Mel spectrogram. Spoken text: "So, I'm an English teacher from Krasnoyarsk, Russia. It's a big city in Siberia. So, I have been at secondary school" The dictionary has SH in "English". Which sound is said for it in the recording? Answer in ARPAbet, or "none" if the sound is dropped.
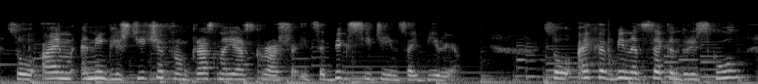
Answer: SH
